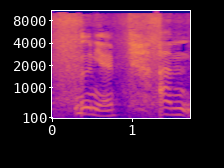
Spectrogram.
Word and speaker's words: Unija: And is Udin, I can't say the name, what, how do you say the name again? Unija.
